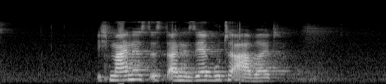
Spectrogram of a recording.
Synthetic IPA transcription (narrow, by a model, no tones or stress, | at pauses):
ʔɪçmaɪnəɛsɪstʔa̰ɪnəzeːɐɡuːtə̰ʔa̰ɐbaɪt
